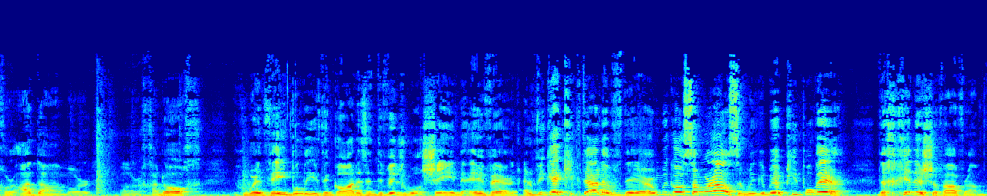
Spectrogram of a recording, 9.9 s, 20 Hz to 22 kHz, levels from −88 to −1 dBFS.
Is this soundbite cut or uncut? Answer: cut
